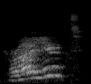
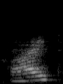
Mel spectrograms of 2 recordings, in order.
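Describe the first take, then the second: First: The ending is an extra 'id' syllable. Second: The ending is a short sound, no extra syllable. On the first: The speaker calls it wrong. "Cry it, incorrect" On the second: The speaker calls it right. "Then we have specific pronunciations for this"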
